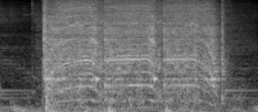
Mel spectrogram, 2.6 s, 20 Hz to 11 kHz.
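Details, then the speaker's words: 2JZ engine in a Mustang after rebuild, first crank to check compression on the back cylinder: starter turns it over evenly for under two seconds with regular compression pulses, no misses; compression about 120–130. "I guess a moment of truth we're gonna hop in this thing and crank it for the first time and see if it actually builds compression on the back cylinder"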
